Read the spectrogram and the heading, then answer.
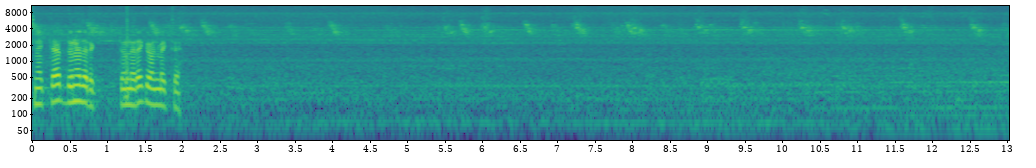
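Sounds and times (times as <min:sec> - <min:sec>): outdoor background hiss: 0:00.0 - 0:13.0
small bird chirping: 0:00.8 - 0:13.0.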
